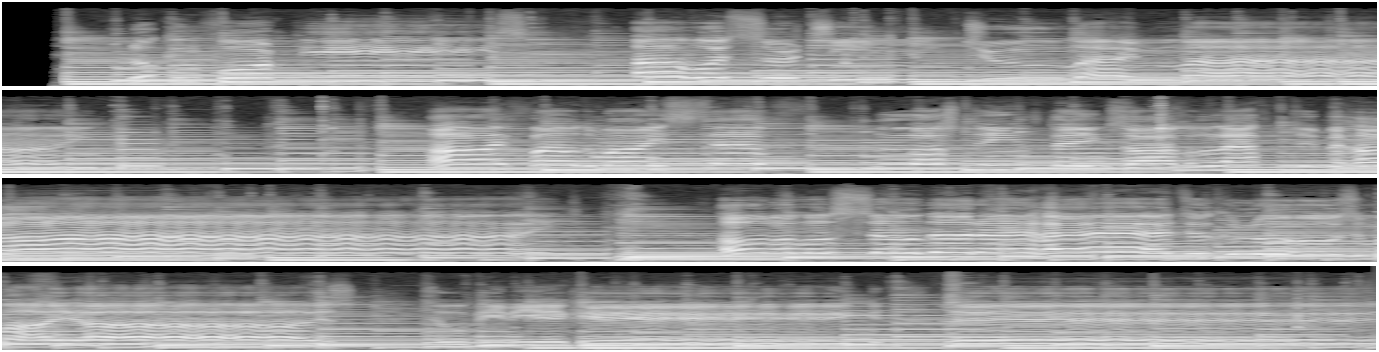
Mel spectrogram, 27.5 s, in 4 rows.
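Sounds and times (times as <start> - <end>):
guitar: 0.3 - 27.4.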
